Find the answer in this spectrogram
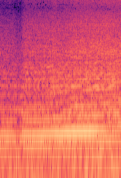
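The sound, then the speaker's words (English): A loud race car engine revs and accelerates, its pitch climbing steadily as it roars for a couple of seconds, with no voices, as Mike Hawthorn's Jaguar flies past Lance Macklin's Austin Healey during a race. “His Jaguar flies past Lance Macklin's Austin Healey.”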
